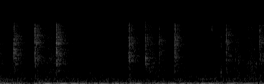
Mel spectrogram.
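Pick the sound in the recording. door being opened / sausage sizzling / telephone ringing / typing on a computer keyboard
typing on a computer keyboard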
